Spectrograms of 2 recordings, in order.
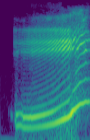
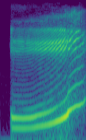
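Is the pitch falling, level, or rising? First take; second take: rising; rising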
